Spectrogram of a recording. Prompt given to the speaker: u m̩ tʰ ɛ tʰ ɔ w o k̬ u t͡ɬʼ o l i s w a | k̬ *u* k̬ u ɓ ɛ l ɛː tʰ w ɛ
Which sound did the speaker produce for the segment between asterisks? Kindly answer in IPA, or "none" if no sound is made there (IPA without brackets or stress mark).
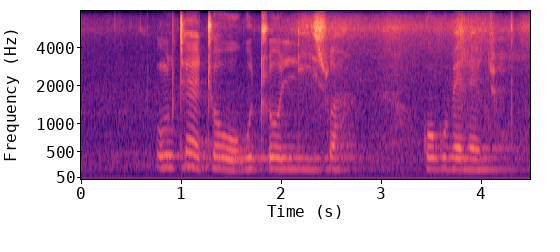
o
